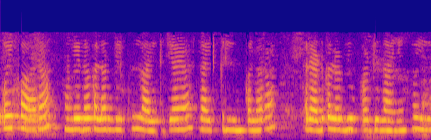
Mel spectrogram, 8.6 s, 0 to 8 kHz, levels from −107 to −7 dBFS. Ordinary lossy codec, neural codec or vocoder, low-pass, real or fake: AAC, 16 kbps; none; 7.2 kHz; real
